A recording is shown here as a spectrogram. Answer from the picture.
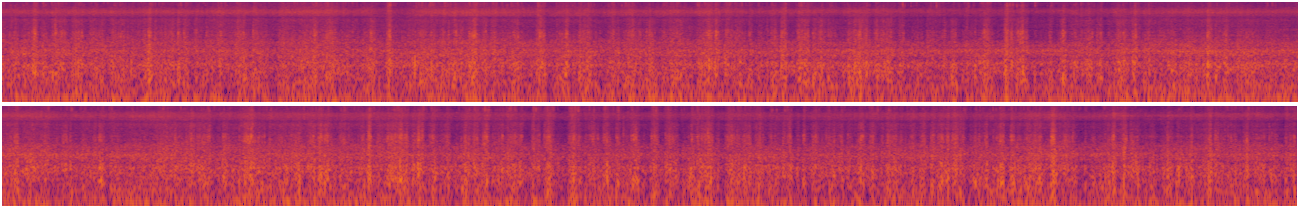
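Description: Steady wind rushing over the microphone of a moving motorcycle at road speed, with the bike's road and engine noise blended underneath.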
